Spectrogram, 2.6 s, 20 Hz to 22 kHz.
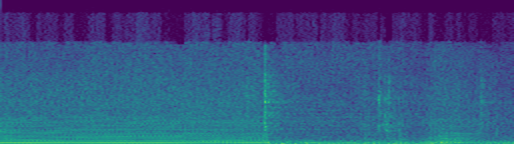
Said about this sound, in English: tô com uma BMW M2 G87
